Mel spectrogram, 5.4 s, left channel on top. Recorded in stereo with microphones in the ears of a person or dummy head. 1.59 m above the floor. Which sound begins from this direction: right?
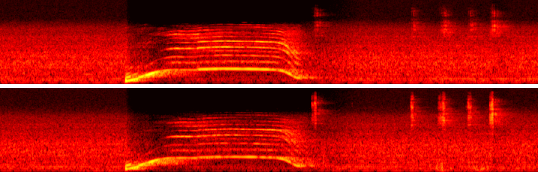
Scissors, at 3.1 s.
